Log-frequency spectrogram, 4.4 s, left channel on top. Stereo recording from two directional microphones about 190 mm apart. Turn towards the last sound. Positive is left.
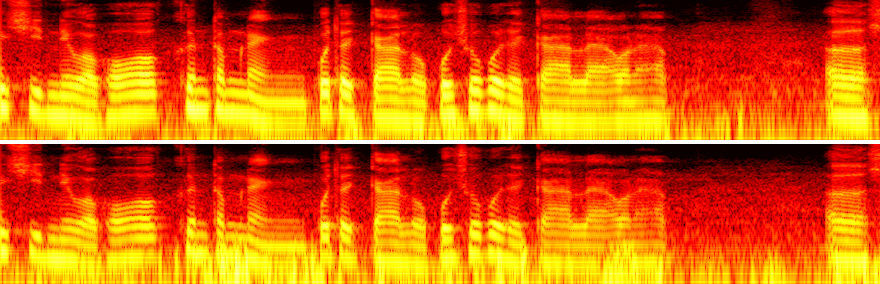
turn(degrees=15)  # may be behind; listen again after turning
